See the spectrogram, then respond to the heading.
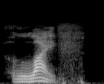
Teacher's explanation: if you say life your tongue is touching the alveola ridge on the top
